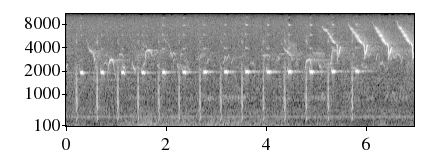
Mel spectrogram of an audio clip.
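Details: Red-crested korhaan males competing in display at dawn, 9 November 2016, during a live bush drive, giving quieter calls in turn after running and sitting down. Steady dry clicks, each paired with a short whistle, end in a run of loud descending whistles.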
